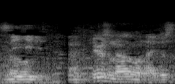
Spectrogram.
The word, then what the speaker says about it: nigiri: No, it's nigiri. Right, so, nigiri.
